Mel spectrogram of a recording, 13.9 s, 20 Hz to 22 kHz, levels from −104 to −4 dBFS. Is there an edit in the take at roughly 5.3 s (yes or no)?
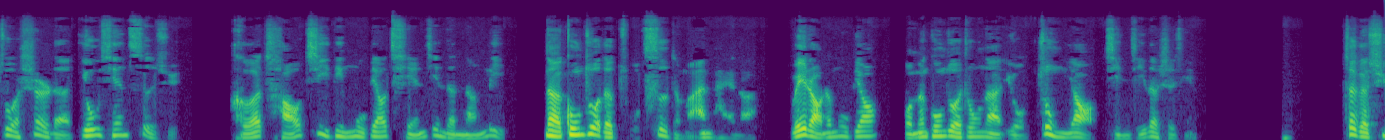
yes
